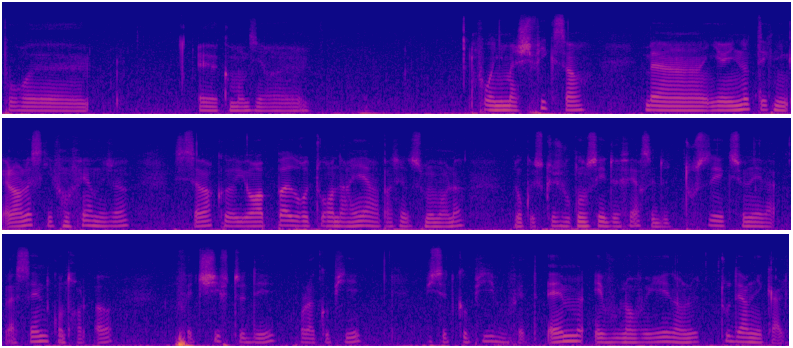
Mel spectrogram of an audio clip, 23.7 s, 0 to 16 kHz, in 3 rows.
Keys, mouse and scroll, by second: 8.2-9.3 scroll down 4, 9.3 scroll up 3, 19.1 click.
